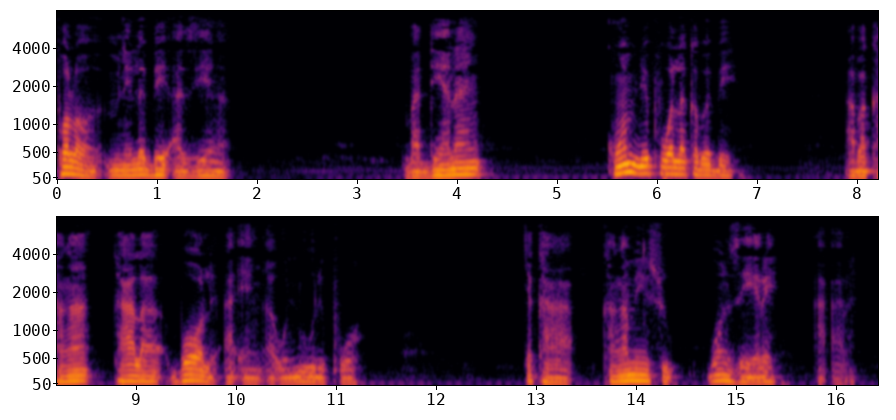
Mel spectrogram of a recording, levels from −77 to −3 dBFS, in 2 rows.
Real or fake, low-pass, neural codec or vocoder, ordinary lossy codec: real; 7.2 kHz; none; MP3, 32 kbps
